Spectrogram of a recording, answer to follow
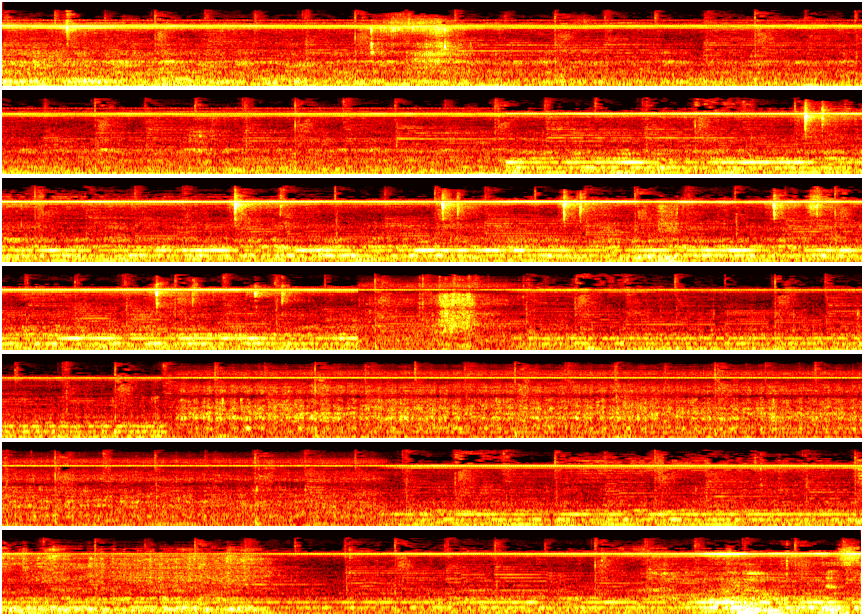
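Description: Horizontal milling machine running as its gear cutter cuts the teeth of a gear blank held in a servo-driven dividing head, with a steady whine. The sound changes abruptly a few times, dropping out and returning.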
